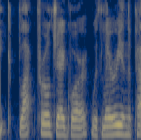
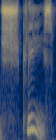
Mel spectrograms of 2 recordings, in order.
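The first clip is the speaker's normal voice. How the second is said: higher, louder Shh to cut him off; hushing; 5 semitones higher, 7 dB louder than usual. A narrator's reading. Senior nurse silencing Larry at the station, urgent shush.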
